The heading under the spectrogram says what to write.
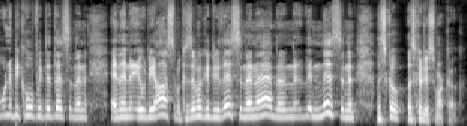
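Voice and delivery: put-on fast, rambling talk, a mile a minute. Describing how such people go on and on, imitating fast rambling talk. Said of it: "Talking a mile a minute".

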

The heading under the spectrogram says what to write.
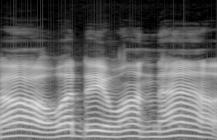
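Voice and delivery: exasperated genie voice, very slow and drawn out. Retelling a scene where the genie is woken up again: imitating a fed-up genie. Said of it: "fed up".

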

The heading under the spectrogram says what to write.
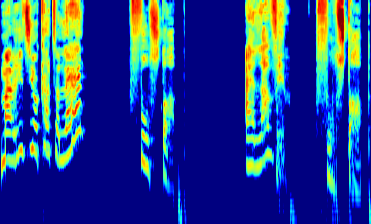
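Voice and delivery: choppy, halting, blunt delivery broken into pieces. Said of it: "He speaks in jazz".

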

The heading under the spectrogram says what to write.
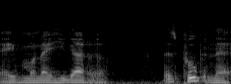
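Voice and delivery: normal talking voice

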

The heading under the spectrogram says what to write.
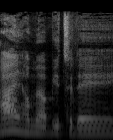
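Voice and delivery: very gentle, soft, kindly voice. Imitating a befriender answering a helpline call: imitating a gentle helpline volunteer. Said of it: "very gentle".

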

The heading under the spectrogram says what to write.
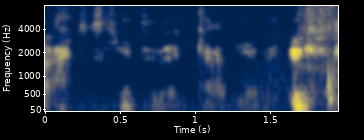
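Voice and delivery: muttered under breath. Speaker acts out what they would say about visiting fans in jerseys: muttered under breath. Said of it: "say under my breath".

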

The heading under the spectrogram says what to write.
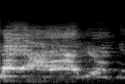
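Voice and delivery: mock shouted call, loud cry. Preaching, acting out god screaming for attention: acting out god screaming. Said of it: "He's screaming".

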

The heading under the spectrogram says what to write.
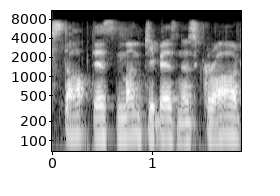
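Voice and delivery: plain

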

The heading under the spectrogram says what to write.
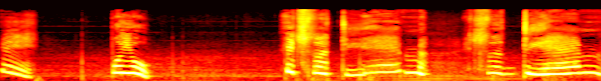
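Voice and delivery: booming, drawn-out, very loud, high Welsh shout. Retelling a former player calling out in the street: imitating Wayne's Welsh voice. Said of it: "Wayne was a Welshman. suddenly I hear this voice go".

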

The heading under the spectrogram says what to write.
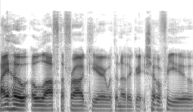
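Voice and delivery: ordinary delivery

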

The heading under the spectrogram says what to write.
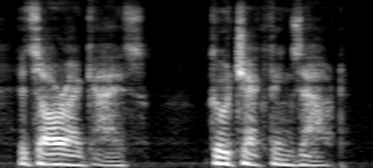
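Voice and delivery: low, gruff voice. Reading a story aloud, the jailer tells his men: gruff voice. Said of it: "says in his familiar gruff voice".

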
